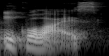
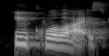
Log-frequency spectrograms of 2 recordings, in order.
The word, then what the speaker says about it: equalize: And that is that we're going to use this short sound in the middle of the word, that schwa sound. And the reason is that as words get longer, the beats get shorter. And so we're oftentimes going to have that short, quick schwa sound in a longer word.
